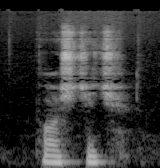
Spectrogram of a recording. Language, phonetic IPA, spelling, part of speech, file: Polish, [ˈpɔɕt͡ɕit͡ɕ], pościć, verb, LL-Q809 (pol)-pościć.wav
